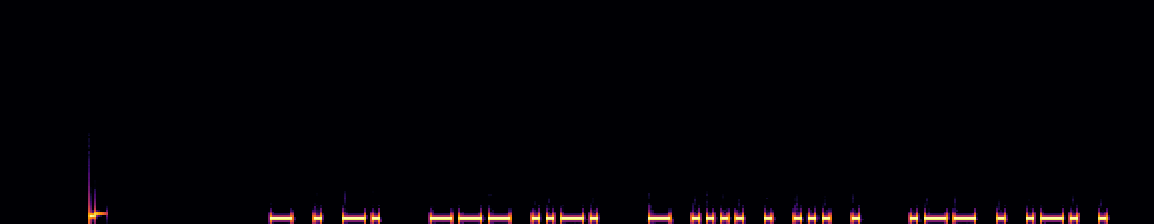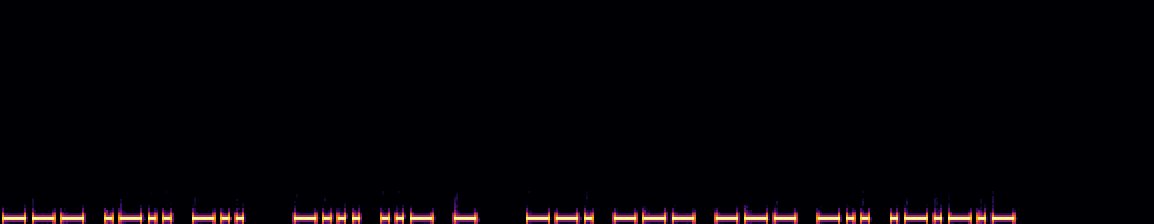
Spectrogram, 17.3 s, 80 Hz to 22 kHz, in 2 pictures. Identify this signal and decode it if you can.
Morse code, heard as a keyed tone, about 22 wpm, 700 Hz. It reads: TEN OF THESE WERE OLD BUT GOOD.
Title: Sentences from Top 1000 Words - Review Part 2 - 22wpm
